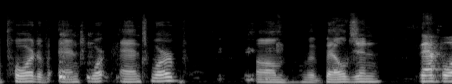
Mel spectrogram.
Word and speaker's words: Antwerp: it wrong when i said it before no antwerp beautiful place by the way they're using um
